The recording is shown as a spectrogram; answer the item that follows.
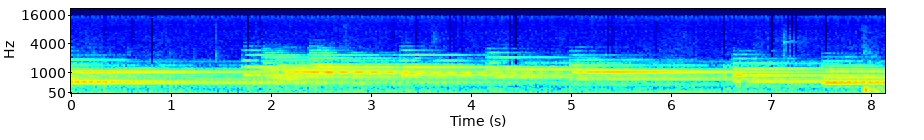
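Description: Slow instrumental postlude in bell-like chime tones: several notes held together as sustained chords, with the chord changing every second or two.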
